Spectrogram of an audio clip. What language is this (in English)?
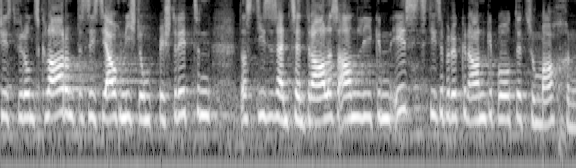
Swiss German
